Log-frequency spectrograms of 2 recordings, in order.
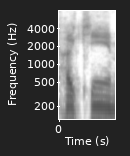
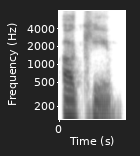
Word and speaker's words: Hakeem: Yeah, they love to make a thing about it, but I'm just saying, I remember Hakeem Olajuwon scoring like 60 points in a fucking playoff game and being like, hungry.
